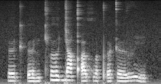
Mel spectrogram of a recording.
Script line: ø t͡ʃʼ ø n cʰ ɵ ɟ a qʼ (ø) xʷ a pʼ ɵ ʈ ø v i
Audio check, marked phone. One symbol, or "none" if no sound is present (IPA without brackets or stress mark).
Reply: ø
